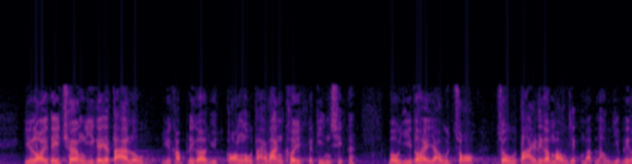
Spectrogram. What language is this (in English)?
Cantonese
